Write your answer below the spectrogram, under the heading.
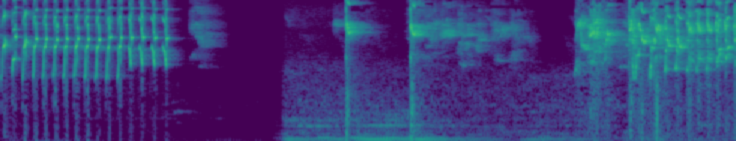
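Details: Lovebird giving the long 'ngekek' trill heard as a reply: a fast, harsh, evenly repeated rattle lasting nearly two seconds, then a pause, followed by scratchy chatter, clicks and a low hum.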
